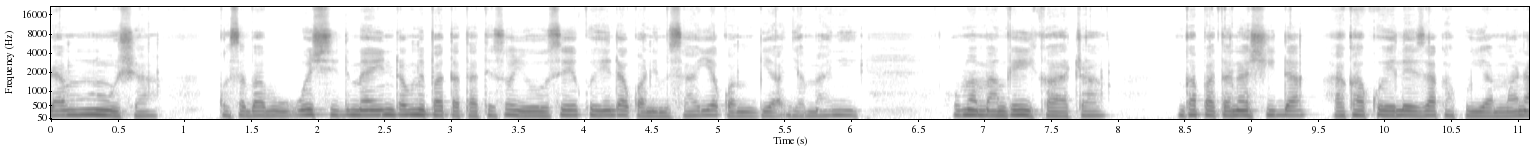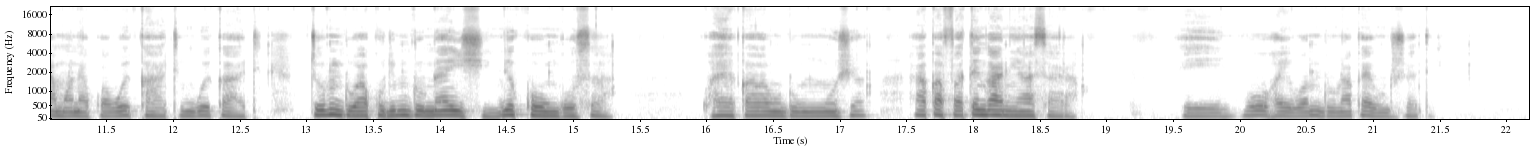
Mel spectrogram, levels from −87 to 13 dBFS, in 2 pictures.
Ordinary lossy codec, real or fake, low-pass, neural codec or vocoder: none; fake; none; vocoder, 48 kHz, 128 mel bands, Vocos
